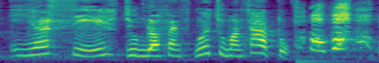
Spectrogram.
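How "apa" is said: a sharp high shocked Apa. Acted. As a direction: jolt up in disbelief on Apa. Shocked at one fan. (kaget, nada tinggi)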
